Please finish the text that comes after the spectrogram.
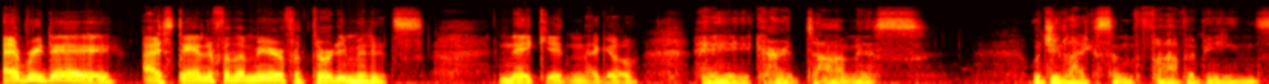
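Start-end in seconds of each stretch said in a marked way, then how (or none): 4.6-8.5 very low, hushed, soft villain voice. Speaker describes practising daily in the mirror, then does his Hannibal impression. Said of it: "my Hannibal impression".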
